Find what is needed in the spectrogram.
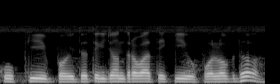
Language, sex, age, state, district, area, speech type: Bengali, male, 18-30, West Bengal, Paschim Medinipur, rural, read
